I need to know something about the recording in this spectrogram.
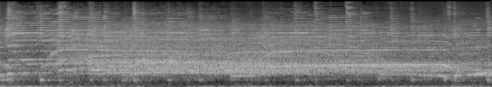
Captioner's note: upbeat country music; audience cheering loudly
